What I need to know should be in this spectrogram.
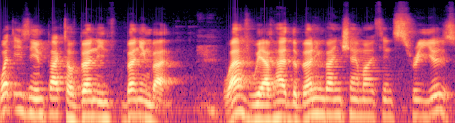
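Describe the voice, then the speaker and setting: A man with a French accent and a bright, sharp tone speaks at a moderate pace. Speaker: anthropologist. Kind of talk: panel talk presentation. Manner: halting, many repetitions.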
